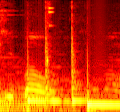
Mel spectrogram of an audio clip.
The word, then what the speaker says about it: Jhybo: J-A-Y-B-O is pronounced Jibo.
